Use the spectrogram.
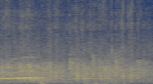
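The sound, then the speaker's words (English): An audience gives a round of applause: continuous, fairly soft clapping that tapers slightly toward the end. “please give her a round of applause.”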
